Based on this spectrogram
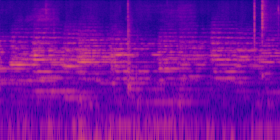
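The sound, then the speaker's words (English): A bell rings out in a ding-dong chime, its tones sustaining and overlapping for a few seconds at a steady, moderate loudness, with no talking over it. “Leo must have heard we're coming in for a couple of pints. Ding dong.”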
